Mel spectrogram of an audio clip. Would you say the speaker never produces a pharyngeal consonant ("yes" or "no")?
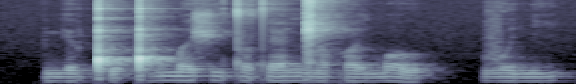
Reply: yes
